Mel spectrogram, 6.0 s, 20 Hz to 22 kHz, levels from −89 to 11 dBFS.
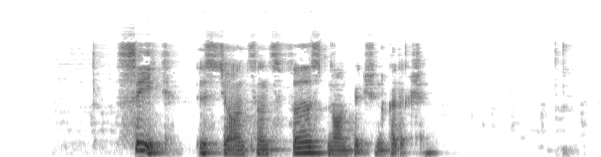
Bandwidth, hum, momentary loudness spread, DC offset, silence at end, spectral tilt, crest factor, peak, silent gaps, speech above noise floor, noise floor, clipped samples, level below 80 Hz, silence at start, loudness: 7.6 kHz; none; 18 LU; under 0.1%; 1.65 s; -6.5 dB/octave; 18 dB; -2 dBFS; none; 61 dB; -79 dBFS; under 0.1%; -52 dBFS; 1.2 s; -19 LUFS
